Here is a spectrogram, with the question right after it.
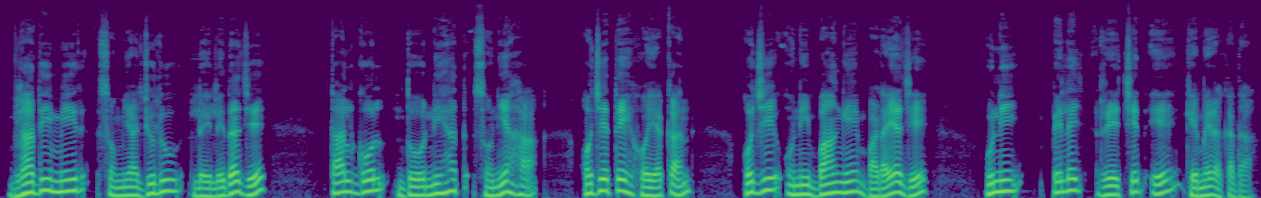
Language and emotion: Santali, neutral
